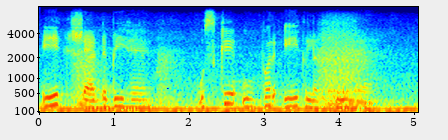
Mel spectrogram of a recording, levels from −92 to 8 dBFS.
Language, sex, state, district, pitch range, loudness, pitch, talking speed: Hindi, male, Punjab, Fazilka, 135-170 Hz, -15 LUFS, 140 Hz, 105 wpm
